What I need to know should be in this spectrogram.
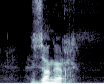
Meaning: a singer, songster
- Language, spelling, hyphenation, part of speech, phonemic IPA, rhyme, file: Dutch, zanger, zan‧ger, noun, /ˈzɑŋər/, -ɑŋər, Nl-zanger.ogg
